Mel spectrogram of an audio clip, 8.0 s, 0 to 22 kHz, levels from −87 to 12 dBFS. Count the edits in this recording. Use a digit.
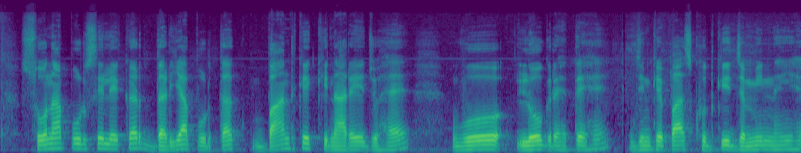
0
